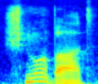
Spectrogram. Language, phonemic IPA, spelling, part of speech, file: German, /ˈʃnʊʁˌbaːɐ̯t/, Schnurrbart, noun, De-Schnurrbart.ogg
- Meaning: moustache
